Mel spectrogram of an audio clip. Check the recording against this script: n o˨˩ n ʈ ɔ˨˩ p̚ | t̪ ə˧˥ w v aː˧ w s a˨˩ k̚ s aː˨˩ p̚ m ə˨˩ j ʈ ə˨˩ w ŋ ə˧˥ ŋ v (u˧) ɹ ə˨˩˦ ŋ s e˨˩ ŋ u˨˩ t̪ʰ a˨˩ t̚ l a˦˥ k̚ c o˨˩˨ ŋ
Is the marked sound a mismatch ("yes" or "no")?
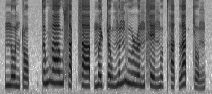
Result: no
